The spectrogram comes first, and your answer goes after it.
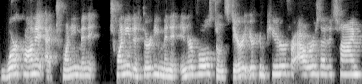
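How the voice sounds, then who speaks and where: Speaking fairly quickly in a normal speaking voice, a woman has a fairly high pitch and ordinary pitch variation. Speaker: physician assistant school admissions coach. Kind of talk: webinar presentation and Q&A. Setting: online webinar.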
